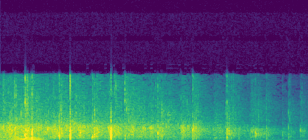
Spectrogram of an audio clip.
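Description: A church congregation claps, scattered hand claps rising briefly then thinning out and fading, with a few sharp individual claps and faint voices underneath.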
